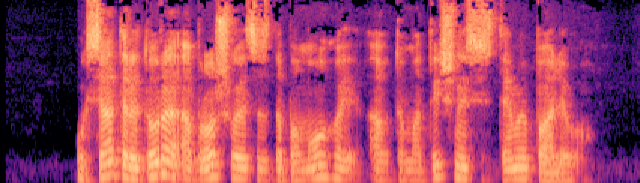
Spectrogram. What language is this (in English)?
Belarusian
